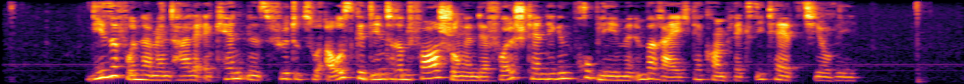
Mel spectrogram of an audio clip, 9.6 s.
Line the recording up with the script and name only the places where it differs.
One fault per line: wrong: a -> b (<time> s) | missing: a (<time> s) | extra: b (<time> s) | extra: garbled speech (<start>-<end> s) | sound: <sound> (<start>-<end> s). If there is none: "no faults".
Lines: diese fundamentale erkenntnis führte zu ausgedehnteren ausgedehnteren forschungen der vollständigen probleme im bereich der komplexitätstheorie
missing: ausgedehnteren (4.1 s)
